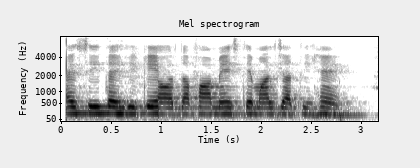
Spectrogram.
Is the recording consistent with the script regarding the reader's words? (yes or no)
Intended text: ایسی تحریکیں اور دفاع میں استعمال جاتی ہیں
yes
